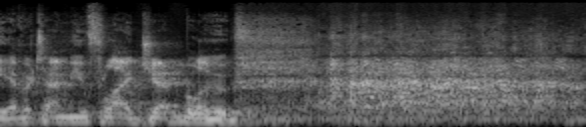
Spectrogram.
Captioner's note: audience laughing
